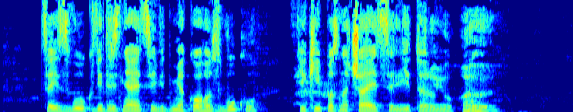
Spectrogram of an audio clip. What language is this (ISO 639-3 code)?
ukr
